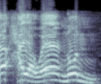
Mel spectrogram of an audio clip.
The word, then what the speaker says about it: حيوان: الكلمه الاولى كلمه حيوان نلاحظ ان كلمه حيوان انتهت بالتنوين بالضم فقلنا حيوان والتنوين والضم عباره عن نون ساكنه تنطق ولا تكتب وعند دخول الالف واللام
